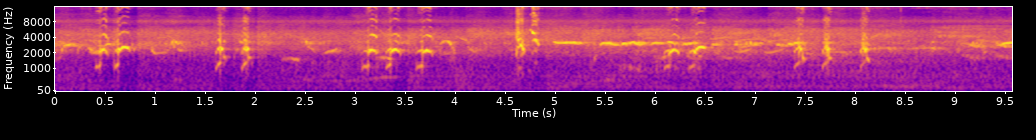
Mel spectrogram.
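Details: Singing Oriental magpie-robin, in breeding condition and provoking rivals: rapid clipped whistles and hard clicks in short clusters, linked by a long wavering whistled strand.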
